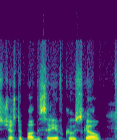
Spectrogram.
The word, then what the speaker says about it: Cusco: I think it's Cusco, if I'm not mistaken, Peru, right?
